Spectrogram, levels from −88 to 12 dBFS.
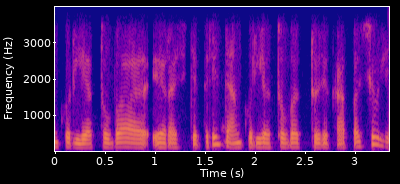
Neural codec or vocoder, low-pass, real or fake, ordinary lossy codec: none; 3.6 kHz; real; Opus, 32 kbps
